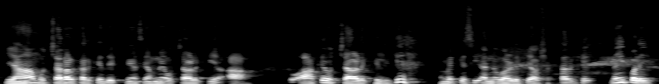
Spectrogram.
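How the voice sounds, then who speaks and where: A male teacher from India explaining a grammar lesson step by step, often checking in with tag questions. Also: on the high side. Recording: dull lo-fi sound.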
